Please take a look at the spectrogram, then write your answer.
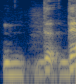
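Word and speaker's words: the: जो उसका ये वर्ड इसका फर्स जो साउंड है वो वोल साउंड है इसलिए अपन क्या प्रोनाउंस करेंगे दी प्रोनाउंस करेंगे ठीक है द आंसर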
